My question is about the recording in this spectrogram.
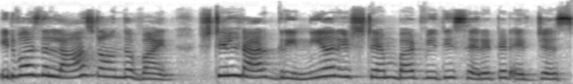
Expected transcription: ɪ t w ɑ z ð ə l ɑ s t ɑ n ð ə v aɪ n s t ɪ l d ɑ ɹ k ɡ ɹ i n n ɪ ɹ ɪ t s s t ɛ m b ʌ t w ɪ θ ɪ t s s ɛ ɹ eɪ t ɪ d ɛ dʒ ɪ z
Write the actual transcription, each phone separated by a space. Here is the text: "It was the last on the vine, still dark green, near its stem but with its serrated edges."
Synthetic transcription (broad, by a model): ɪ t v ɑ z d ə l ɑ s t ɑ n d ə v aɪ n s t ɪ l d ɑ ɹ k ɡ ɹ i n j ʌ ɹ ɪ t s s t ɛ m b ʌ t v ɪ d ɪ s s ɛ ɹ eɪ t ɪ d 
